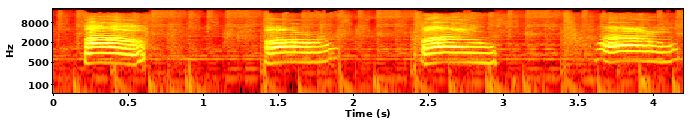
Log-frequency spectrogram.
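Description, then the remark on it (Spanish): A cat meows four times in a steady rhythm, each call drawn out and clear, with nothing else around it. “Trataba de, no hacerles esa SRM de, gatito.”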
